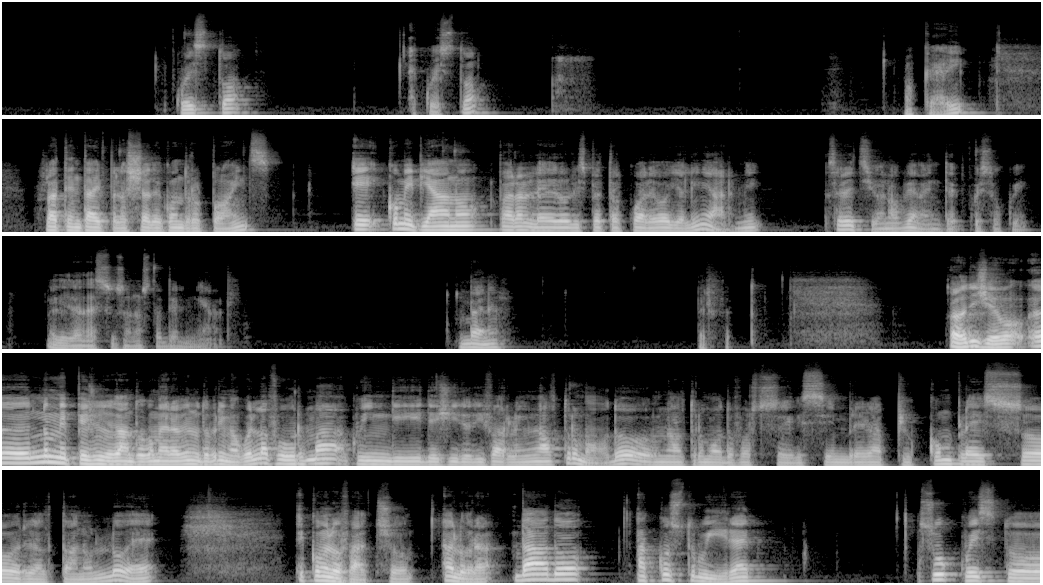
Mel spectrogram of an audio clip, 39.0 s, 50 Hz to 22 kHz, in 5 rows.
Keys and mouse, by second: 1.2 click, 5.4 click, 8.5 click, 9.6 click, 11.0 click, 15.0 click, 16.6 click, 20.2 click, 26.6 click.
